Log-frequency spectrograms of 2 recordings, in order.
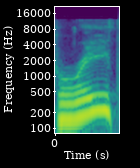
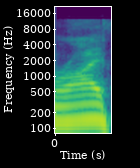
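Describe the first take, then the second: First: The vowel sounds like 'ee'. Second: The vowel sounds like 'eye'. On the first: The speaker calls it right. "it's Reef spelled R E I F F" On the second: The speaker calls it wrong. "I always pronounce them Rife"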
